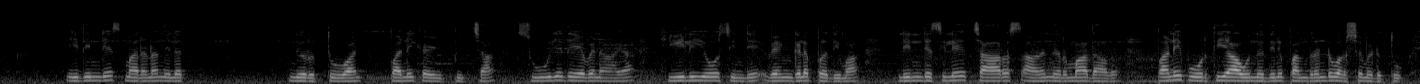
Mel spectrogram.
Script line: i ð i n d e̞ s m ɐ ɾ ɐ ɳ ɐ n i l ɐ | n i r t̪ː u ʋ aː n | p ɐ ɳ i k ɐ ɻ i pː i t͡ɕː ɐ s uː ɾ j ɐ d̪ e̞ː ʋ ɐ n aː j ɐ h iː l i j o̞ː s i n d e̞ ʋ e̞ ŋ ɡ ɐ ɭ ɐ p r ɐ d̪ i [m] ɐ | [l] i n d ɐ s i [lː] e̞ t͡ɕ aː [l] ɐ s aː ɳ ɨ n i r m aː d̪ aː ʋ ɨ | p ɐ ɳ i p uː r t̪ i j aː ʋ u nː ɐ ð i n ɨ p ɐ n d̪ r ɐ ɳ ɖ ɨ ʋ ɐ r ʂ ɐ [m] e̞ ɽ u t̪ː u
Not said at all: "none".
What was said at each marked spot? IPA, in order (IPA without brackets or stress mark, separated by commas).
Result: m, l, l, r, m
